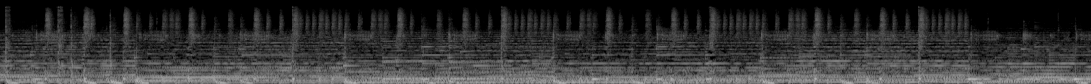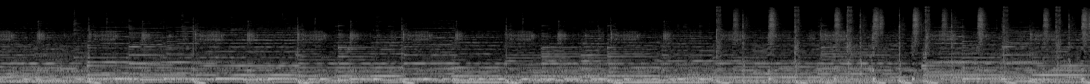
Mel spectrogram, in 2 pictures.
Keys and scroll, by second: 20.1 c, 21.4 c.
